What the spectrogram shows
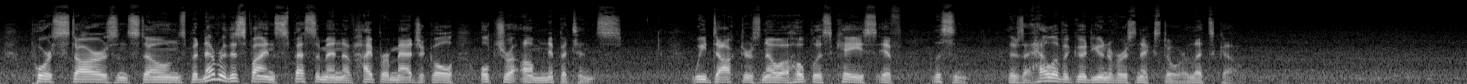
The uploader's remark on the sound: Recorded on the shore of the Virgin River in northern Arizona, at the edge of the Mojave Desert. I was sitting on a big, jutting chunk of red sandstone, surrounded by Joshua trees and cacti.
